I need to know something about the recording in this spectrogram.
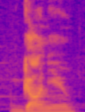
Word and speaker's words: Ganyu: How are we doing today, Ganyu? Pronounced how it's spelled? Yes.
